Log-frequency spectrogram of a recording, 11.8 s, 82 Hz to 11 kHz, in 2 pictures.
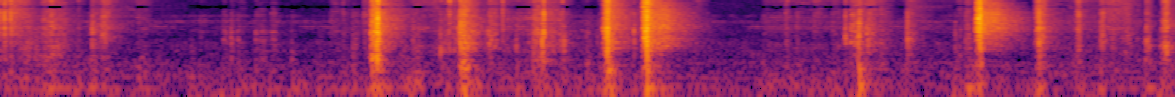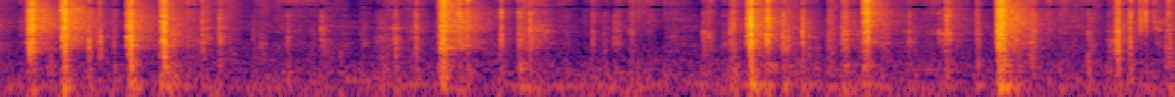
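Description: The plastic snap clips of an ASUS X502C laptop's top case popping loose one after another as the palmrest is pried up with a plastic pry tool: a run of sharp, irregular clicks, some much louder than others.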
